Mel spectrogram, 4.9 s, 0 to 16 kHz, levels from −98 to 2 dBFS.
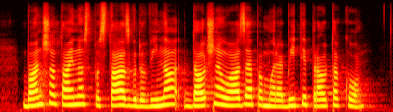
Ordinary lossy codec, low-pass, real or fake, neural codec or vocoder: none; 14.4 kHz; fake; autoencoder, 48 kHz, 128 numbers a frame, DAC-VAE, trained on Japanese speech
